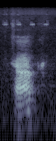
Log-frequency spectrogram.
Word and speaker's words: talk: Aquí, en la pronunciación de este verbo talk, como pueden notar, talk, la A parece una O, y la L aquí también es muda, como en party.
